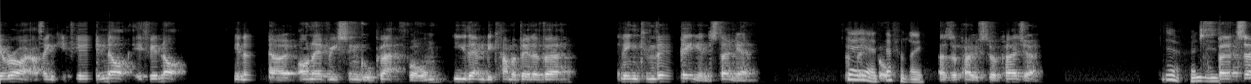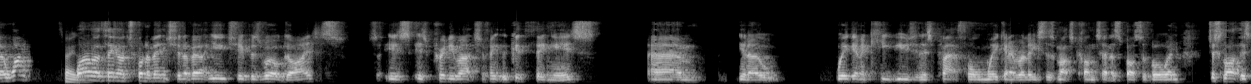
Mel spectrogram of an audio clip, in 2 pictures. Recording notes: Because at this time the UK are on lockdown, we cannot meet in person to discuss this topic, so we have used Skype to help us bring this podcast to you, so we apologise for the audio quality.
